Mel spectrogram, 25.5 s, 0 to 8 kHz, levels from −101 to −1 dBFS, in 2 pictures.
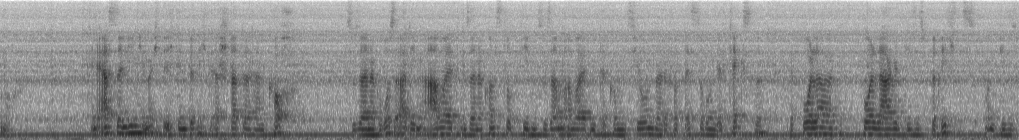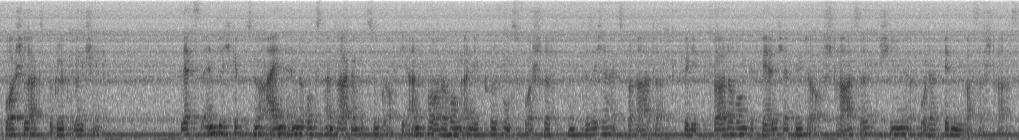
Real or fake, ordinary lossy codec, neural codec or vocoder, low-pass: real; none; none; none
